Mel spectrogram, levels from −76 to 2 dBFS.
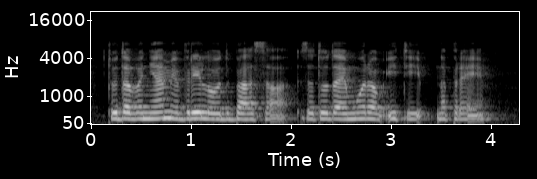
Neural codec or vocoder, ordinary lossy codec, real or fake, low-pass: none; none; real; 7.2 kHz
